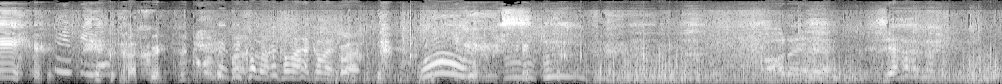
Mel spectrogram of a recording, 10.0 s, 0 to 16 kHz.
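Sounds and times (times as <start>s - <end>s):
water streaming past hull: 0.0s - 10.0s
wind buffeting microphone: 0.8s - 10.0s.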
